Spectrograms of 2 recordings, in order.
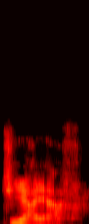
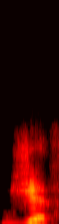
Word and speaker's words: GIF: say they are wrong it is a soft g pronounced gif end of story end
